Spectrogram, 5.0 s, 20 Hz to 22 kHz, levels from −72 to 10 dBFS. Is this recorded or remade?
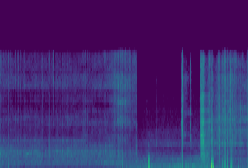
remade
